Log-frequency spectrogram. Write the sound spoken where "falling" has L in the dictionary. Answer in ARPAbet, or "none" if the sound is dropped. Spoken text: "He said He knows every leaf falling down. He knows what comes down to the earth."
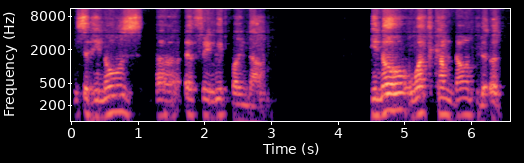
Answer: none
